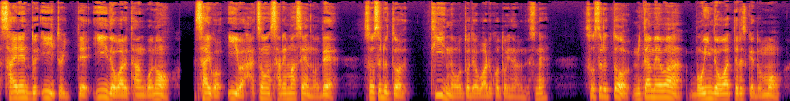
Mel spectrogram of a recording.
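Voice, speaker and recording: Husky-voiced man teaching pronunciation. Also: mid-range voice, a little mellow. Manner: methodical, breaks sentences into sounds and repeats them slowly. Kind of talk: instructional explanation with example sentences.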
